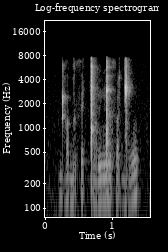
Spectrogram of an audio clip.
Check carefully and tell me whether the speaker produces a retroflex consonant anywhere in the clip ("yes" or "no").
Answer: yes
